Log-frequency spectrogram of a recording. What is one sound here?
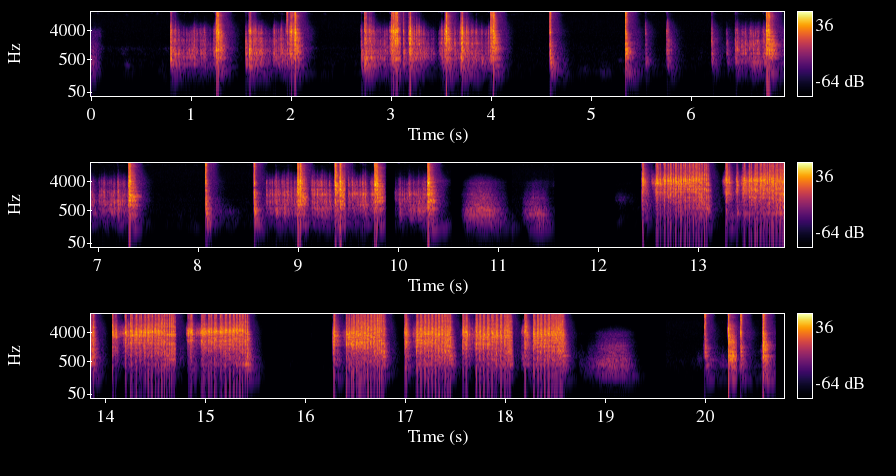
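Small metal magnet balls click and rattle against each other.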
